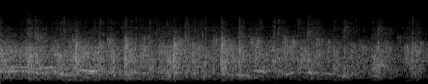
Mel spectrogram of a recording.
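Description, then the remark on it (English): An audience claps hands together in sustained, dense applause, a steady wash of many overlapping claps at moderate loudness that carries evenly through the whole stretch without pause. “Why don't you go ahead and clap your hands one more time?”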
